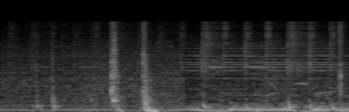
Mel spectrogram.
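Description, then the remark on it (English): A taxi carrying Dom and Brian pulls up outside a house where several tuned cars are parked, its engine idling in a steady low rumble, with a few sharp clunks like doors or windows moving around the midpoint. “Dom and Brian arrive in a taxi outside a house where several tuned cars are parked.”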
